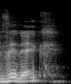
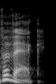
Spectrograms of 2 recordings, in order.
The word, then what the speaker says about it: Vivek: Well, I like Vivek, Drain the Ramaswamy. Now, first off, it's not Vivek. It's Vivek rhymes with cake.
